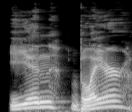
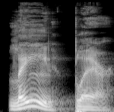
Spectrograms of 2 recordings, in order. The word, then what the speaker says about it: Lane Blair: I want to say Ian Blair. Hopefully I'm not pronouncing that wrong. Usually Ian is, Lane Blair. I apologize. That's not an I, that's an L.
